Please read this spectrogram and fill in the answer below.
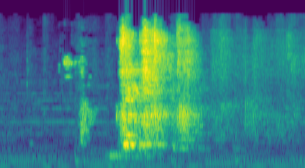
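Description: A single short, loud, breathy vocal outburst from a person close to the microphone about a second in, lasting about half a second.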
